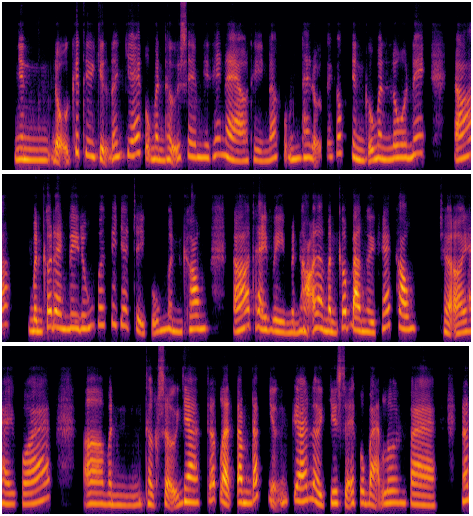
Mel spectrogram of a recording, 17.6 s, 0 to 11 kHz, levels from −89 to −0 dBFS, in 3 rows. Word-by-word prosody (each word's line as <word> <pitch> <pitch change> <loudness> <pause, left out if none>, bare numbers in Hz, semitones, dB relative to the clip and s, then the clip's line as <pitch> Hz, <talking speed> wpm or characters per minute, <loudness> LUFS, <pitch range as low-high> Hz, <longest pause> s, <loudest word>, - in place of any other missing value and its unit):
nhìn 210 -2 0
đổi - - +1
cái 355 - -2
tiêu 300 -5 -1
chuẩn - - -2
đánh 260 +4 -1
giá 310 +2 0
của - - -6
mình 220 -2 0
thử 215 +2 -1
xem 255 -1 -2
như 250 -1 +1
thế 305 +2 -4
nào, 205 -10 +1
thì 200 -3 -6
nó 215 +5 -3
cũng 230 -1 -1
thay 255 +1 0
đổi 250 - -4
cái 270 0 -11
góc 335 +1 -3
nhìn 215 -5 +1
của 200 - -1
mình 220 -1 +1
luôn 250 +3 +1
ấy. 340 +1 -5 0.4
Đó, 275 +10 0 0.2
mình 225 -1 +2
có 310 - +3
đang 285 -4 +3
đi 275 0 +2
đúng 270 +3 -1
với 345 0 -3
cái 360 - -5
giá 330 - -2
trị 185 - -5
của 195 - -5
mình 235 -3 -1
không? 265 +2 +3 0.3
Đó, 255 +9 +4
thay 300 -6 +1
vì 220 -4 0
mình 195 +2 -4
hỏi 225 +4 +3
là 280 - +4
mình 220 -4 +2
có 300 - +3
bằng 245 -7 +6
người 200 -2 0
khác 315 +4 -1
không? 270 -2 +5 0.4
Trời 195 - +1
ơi, 190 +3 +2
hay 210 -1 -2
quá! 225 +9 +1 0.4
Ờ, 210 0 +2
mình 190 -1 -5
thực 205 -4 -2
sự - - 0
nha, 245 -2 +5
rất 295 +2 -1
là - - +7
tâm 230 -1 +5
đắc - - +2
những 260 -3 -5
cái 260 0 +4
lời 235 -9 +1
chia 225 - +2
sẻ 220 -1 -1
của 225 0 -4
bạn 210 -1 -1
luôn 230 +1 -1
và 190 -3 +2 0.3
nó 270 - +1
235 Hz, 255 wpm, -23 LUFS, 210-270 Hz, 0.4 s, là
